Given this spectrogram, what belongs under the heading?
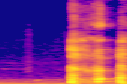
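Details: Cough from a boy playing chess: two quick harsh coughs in close succession in a quiet room, a single brief coughing episode.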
